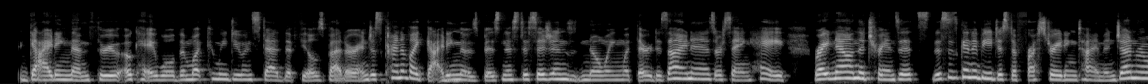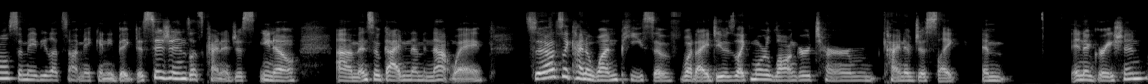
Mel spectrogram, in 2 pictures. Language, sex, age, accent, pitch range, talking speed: English, female, 20-39, American, 190-230 Hz, 235 wpm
